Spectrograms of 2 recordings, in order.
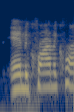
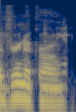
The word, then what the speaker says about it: adrenochrome: I never pronounced this right. I don't know if somebody can put it in the chat. Maybe Marcus, you can help me pronounce this right. The anacron chronocchrome. Anacronocchrome. Uh, adrenochrome. Adrenochrome. Thank you.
